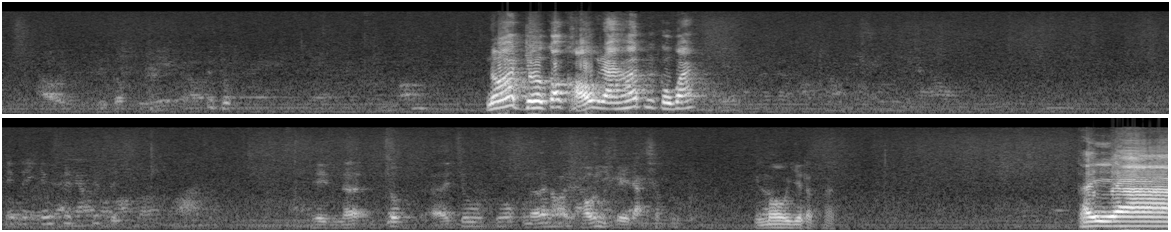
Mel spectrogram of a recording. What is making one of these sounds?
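A middle-aged man talks calmly and close by, at times with animation.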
